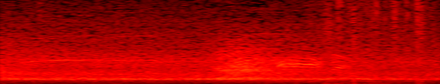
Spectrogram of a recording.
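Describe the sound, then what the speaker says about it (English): A college football stadium crowd roars in a dense, steady wash of noise that fills the space without a break, loud and continuous throughout with no distinct voices standing out. "This crowd bringing an ear-splitting welcome to their visitors."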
